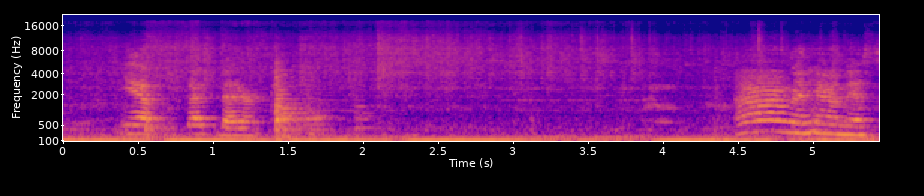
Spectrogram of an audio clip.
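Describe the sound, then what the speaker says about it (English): Chicken frying in a pan on a home stove, a steady sizzle running throughout with stirring noises, while someone talks over it in a home kitchen. "I got to start frying chicken."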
